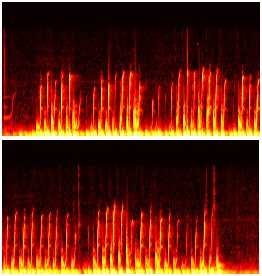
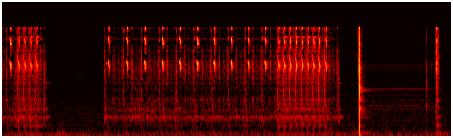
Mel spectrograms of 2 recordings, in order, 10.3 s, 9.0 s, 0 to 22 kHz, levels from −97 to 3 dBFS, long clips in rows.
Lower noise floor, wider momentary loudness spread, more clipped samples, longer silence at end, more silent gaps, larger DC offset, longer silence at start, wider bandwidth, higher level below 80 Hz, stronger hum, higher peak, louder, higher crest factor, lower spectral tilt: second, -43 dBFS vs -80 dBFS; about the same, 9 LU vs 10 LU; neither; first, 0.6 s vs 0.25 s; neither; neither; first, 0.35 s vs 0.15 s; second, 3.3 kHz vs 11.5 kHz; first, -14 dBFS vs -76 dBFS; neither; first, 0 dBFS vs -4 dBFS; first, -20 LUFS vs -36 LUFS; second, 14 dB vs 36 dB; first, -9.5 dB/octave vs 2.5 dB/octave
